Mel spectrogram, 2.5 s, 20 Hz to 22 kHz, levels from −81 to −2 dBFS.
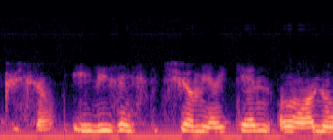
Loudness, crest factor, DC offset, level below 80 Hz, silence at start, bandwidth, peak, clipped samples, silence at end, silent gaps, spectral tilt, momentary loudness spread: -18 LUFS; 12 dB; under 0.1%; -34 dBFS; 0 s; 3.7 kHz; -4 dBFS; under 0.1%; 0 s; none; -9.5 dB/octave; 7 LU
